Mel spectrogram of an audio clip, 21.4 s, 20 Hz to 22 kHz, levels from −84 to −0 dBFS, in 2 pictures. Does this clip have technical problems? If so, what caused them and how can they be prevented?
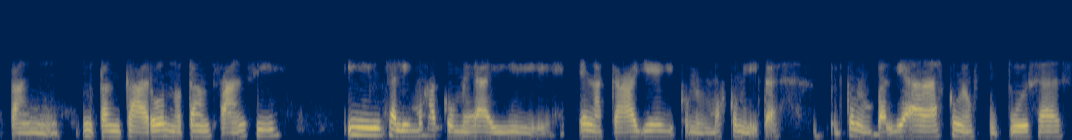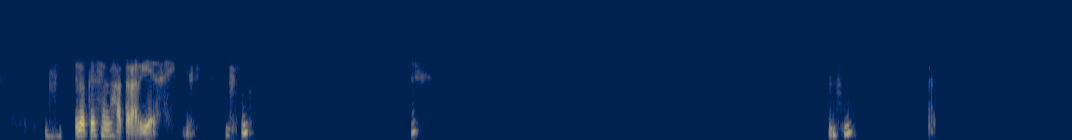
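Yes. Throughout, the speech carries G.729 codec damage: plainly audible, rough and synthetic. The codec rebuilds each short frame from a vocal-tract filter, a pitch predictor and a few pulses rather than the waveform itself, and the sound fits the 8 kbit/s G.729A variant on a telephone line band of 200 Hz to 3.5 kHz. On a spectrogram, energy stops at a hard ceiling near 3.7 kHz and thins below 200 Hz, with smeared, blocky harmonics. Using a wideband codec such as Opus or G.722 for the call or recording would prevent it.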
